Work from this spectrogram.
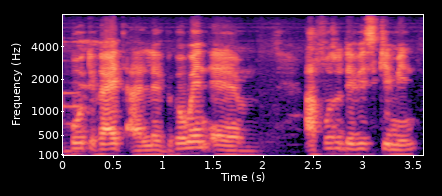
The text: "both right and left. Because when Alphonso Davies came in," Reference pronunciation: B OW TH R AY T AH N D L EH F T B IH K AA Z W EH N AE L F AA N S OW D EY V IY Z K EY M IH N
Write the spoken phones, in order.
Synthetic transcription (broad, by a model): B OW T R AY T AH N L EH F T B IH K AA S W EH N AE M F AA S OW D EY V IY S K EY M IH N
